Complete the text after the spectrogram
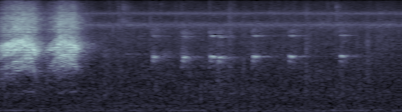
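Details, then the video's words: Common myna in varied song: two loud, harsh, buzzy squawks at the start, then a string of faint, short, chirped notes repeated unevenly, with steady background hiss. "Common Myna Singing Non-Stop in Beautiful Melodies"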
